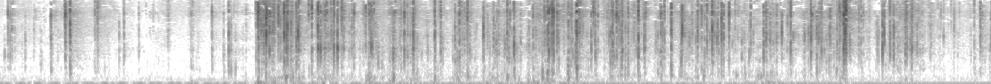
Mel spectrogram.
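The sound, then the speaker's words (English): Faint crinkling of a small wrapper being opened: after a quiet second, a dense, continuous run of plastic crackles and rustles that lasts to the end. “This is the sound of me opening this little wrapper here.”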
